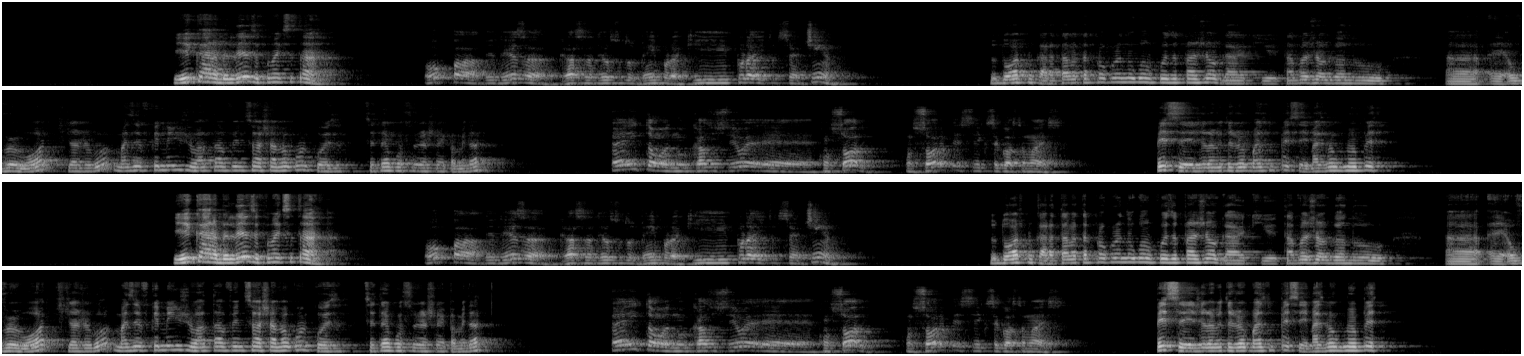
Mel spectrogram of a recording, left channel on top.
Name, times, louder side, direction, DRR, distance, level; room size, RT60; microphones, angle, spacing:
voice 1, 1.7-3.4 9.9-13.8 14.4-20.0 26.7-28.9, right 3 dB, 65° right, 7 dB, 0.8 m, -26 dB
voice 2, 4.2-8.3 21.3-23.9 24.2-25.8, equal, 5° right, 2 dB, 1.9 m, -32 dB
19.5 x 10.5 x 3.1 m, 0.69 s
head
